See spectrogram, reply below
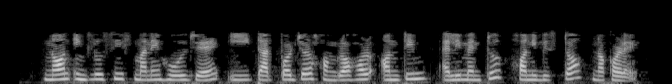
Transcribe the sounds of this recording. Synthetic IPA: nɔniŋklusivʱmanɛɦolzɛitat̚pɔɹzɔɹxɔŋɡɹɔɦɔɹɔntimḛlimɛntːʊxɔnibistɔnɔkɔɹɛ̰

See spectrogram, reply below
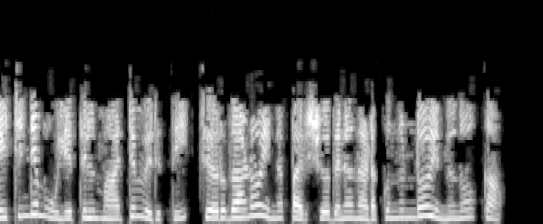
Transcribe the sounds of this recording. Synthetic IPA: e̞ːtːinde̞muːljɐt̪ːilmaːtːɐmʋɐɾut̪ːit͡ɕe̞ːrðaːɳo̞ːe̞nːɐpɐɾiɕo̞ːd̪ʱɐnɐnɐɽɐkːunːuɳɖo̞ːe̞nːuno̞ːkːaːm

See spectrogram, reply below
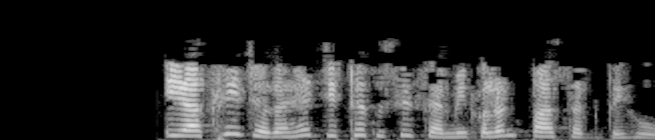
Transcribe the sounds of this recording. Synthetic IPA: eːaːkʰɾiːd͡ʒəɡaːɦɛːd͡ʒɪʈ̪ʰːeːt̪ʊsĩːsɛːmiːkələnpaːsəkd̪eːɦoː

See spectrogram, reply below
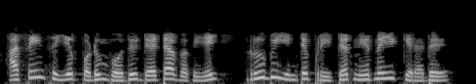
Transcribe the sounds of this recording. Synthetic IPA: ɐsɐjnsɛjːɐpːɐɽɯmpoːðɯɖeːʈaːʋɐɣɐjɐɪ | ɾuːbiɪɳʈɐɾpɪɾiːʈːɐɾnɪɾɳɐjɯkːɪrɐðɯ

